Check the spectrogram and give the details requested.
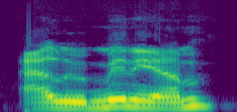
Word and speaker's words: aluminium: just because they're um aluminium you guys say we say aluminum over here even though it's actually spelled it's spelled aluminium apparently I didn't know that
